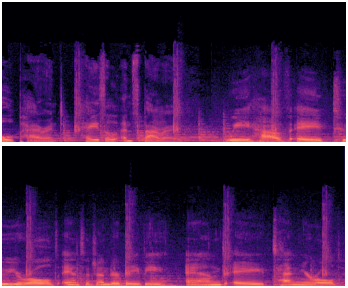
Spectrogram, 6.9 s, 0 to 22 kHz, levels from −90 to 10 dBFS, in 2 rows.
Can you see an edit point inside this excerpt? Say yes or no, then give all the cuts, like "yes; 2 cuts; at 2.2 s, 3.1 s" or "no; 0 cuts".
no; 0 cuts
